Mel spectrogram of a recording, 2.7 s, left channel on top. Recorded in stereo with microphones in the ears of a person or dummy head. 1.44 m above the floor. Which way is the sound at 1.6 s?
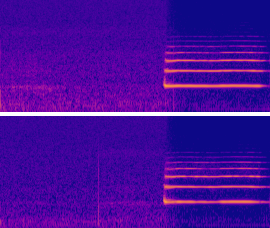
25° right (ahead or behind).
